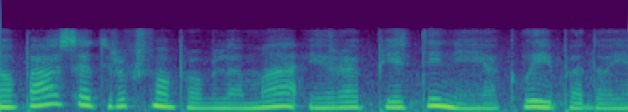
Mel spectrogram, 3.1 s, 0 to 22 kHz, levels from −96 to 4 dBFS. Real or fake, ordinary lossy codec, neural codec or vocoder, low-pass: fake; AAC, 32 kbps; codec, 16 kHz in and 24 kHz out, 1 kbps, XY-Tokenizer; 7.2 kHz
